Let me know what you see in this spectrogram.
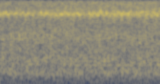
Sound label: heli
